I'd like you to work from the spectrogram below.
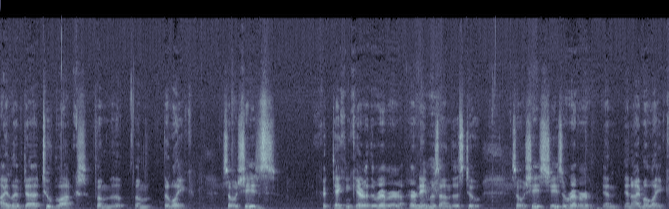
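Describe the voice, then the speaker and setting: A man with an American accent talks at a very slow pace, leaving long, frequent pauses. Audible room echo surrounds his voice. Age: 80s+. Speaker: honored local resident. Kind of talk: thank-you speech at public meeting. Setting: city council meeting. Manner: halting.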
